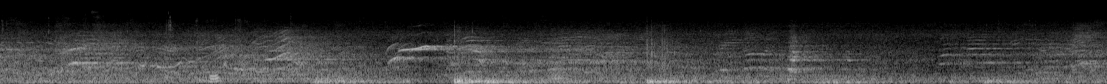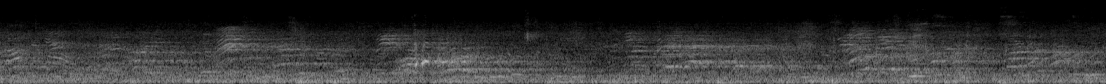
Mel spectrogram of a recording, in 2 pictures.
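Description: Young women shout and call to each other across a large echoing indoor hall.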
